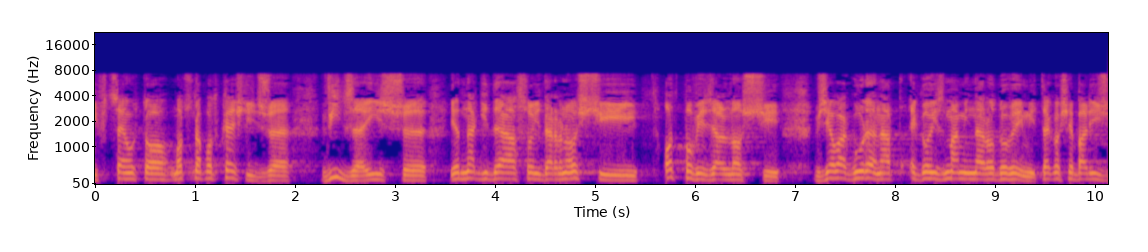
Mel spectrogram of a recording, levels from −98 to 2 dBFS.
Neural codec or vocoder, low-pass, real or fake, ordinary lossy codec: none; 7.2 kHz; real; none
